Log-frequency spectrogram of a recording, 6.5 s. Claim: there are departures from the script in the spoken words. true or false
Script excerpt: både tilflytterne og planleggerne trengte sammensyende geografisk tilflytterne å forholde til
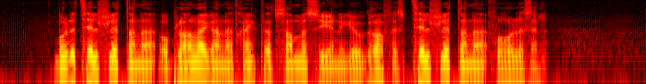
false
